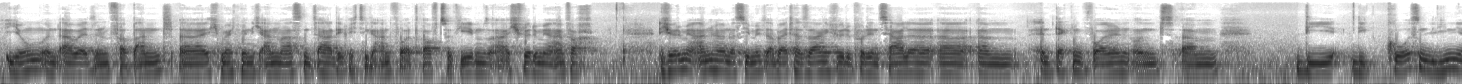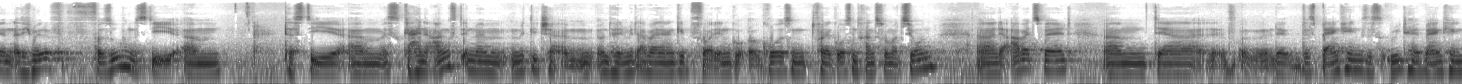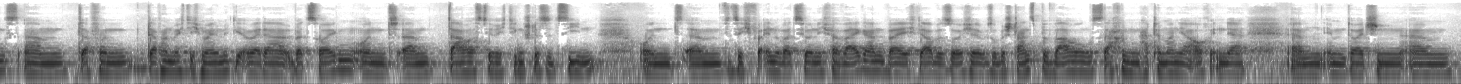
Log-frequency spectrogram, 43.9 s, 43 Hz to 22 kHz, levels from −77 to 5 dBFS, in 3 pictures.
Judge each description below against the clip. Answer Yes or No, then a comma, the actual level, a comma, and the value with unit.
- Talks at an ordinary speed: Yes, average, 155 wpm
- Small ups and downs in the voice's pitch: Yes, narrow, 1.6 semitones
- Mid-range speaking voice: No, low, 110 Hz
